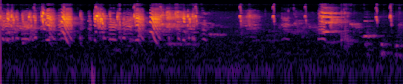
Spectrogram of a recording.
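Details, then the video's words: Loud bursts of high, rapid twittering from finches at play fill the first two seconds, then thin out to scattered single chirps and sharp downward ticks. "Cute Birds Chirping Sounds | Beautiful Finches Playing"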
